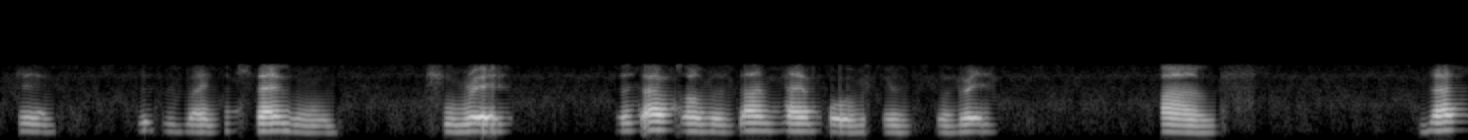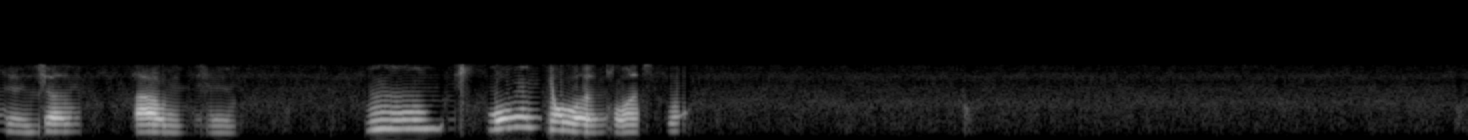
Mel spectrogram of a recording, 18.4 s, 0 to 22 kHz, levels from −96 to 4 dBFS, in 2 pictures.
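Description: From the start, the speech has a buzzing, mechanical robot quality with nothing above 3.8 kHz. This is heavy LPC-10 vocoder damage, which fits a 2.4 kbit/s LPC-10 vocoder.

Jumbled moments occur at 1.4–1.8 s (after "this is my", before "to to rest"), at 5.4–6.2 s (after "to understand time for"), and at 13.0–13.4 s (after "moving forward"). These are chunks out of order: 200 ms blocks play late by one chunk, or by three at 5.4 s.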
